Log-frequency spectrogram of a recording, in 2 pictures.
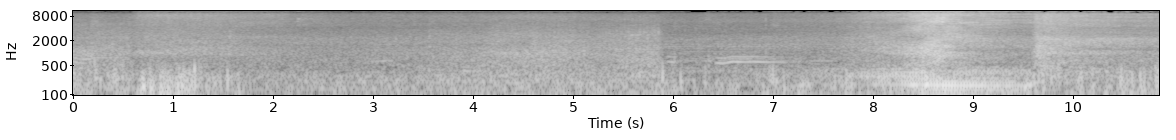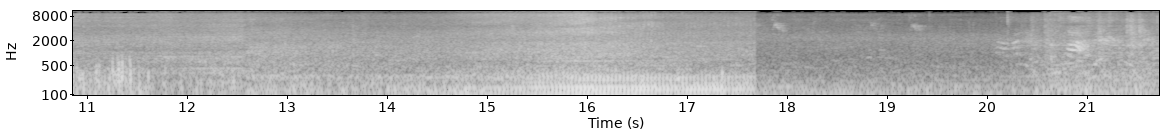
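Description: Road traffic on a town street: cars driving past one at a time over a steady background of street noise, the loudest passes about eight and sixteen seconds in. The sound drops to a quieter background near the end.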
